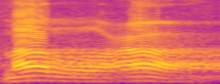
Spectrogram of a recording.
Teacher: أخرج المرعى ya, jangan dibaca mar, bukan mar tapi mar. Mar'a, a di tengah tenggorokan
